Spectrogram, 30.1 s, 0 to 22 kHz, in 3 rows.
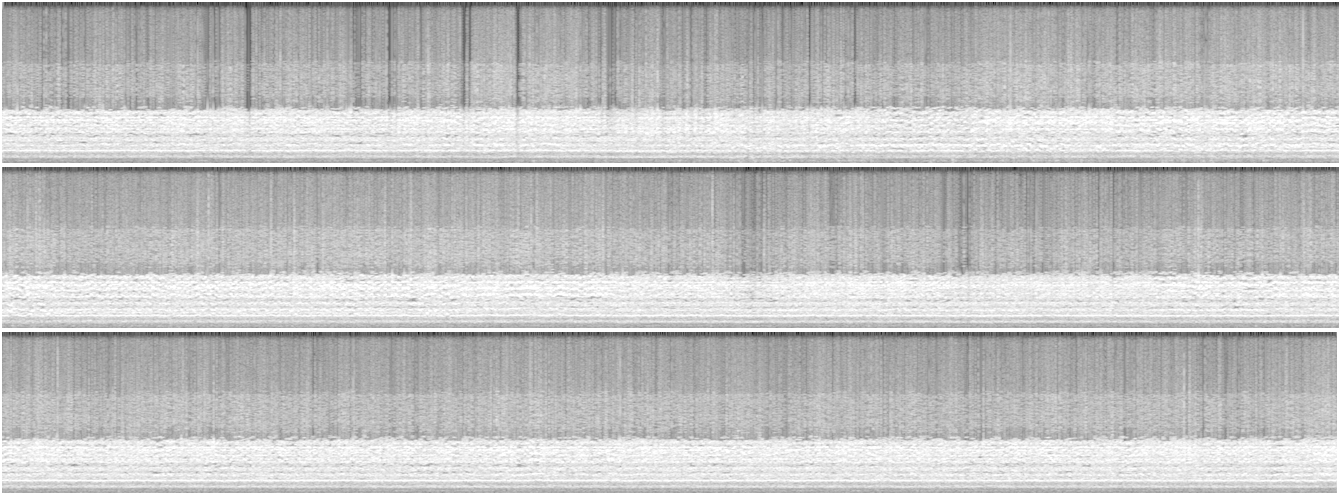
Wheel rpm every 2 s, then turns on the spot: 230, 230, 220, 210, 220, 210, 210, 230, 230, 230, 230, 230, 240, 240, 230.
none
